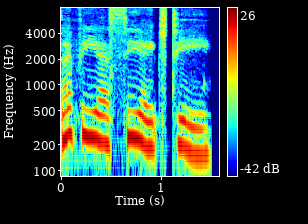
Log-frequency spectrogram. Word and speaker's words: Fescht: As in other Alemannic dialects, the pronunciation of S before T, and P is pronounced as FESCHT.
